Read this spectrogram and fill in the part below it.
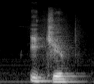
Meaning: somewhat, a little bit
- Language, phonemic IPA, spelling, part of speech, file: Dutch, /ˈitʃə/, ietsje, adverb, Nl-ietsje.ogg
